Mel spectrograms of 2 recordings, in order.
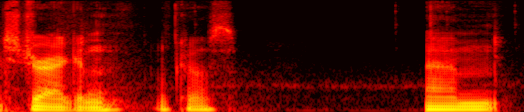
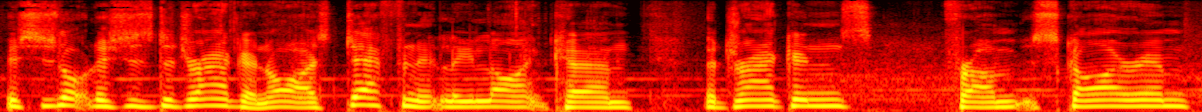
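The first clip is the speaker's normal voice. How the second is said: higher, bright-eyed 'hi guys' YouTuber hype; hammed-up YouTuber intro voice, pitched up; parody YouTuber voice; 5 semitones higher than usual. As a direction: play an over-eager clickbait YouTuber, guys after every phrase. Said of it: "We'll make our own Easter egg video then".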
